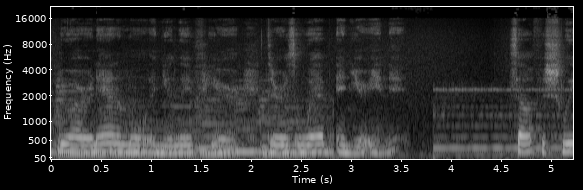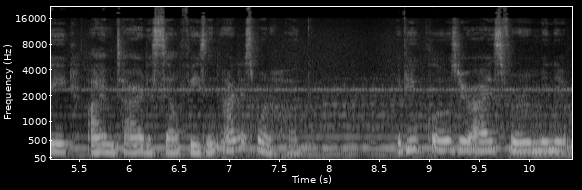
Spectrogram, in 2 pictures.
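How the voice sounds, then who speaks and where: A woman performing a reflective spoken-word monologue, slow and deliberate, speaking intimately to the listener and asking many questions. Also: medium pitch, rough recording. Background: loud guitar music.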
